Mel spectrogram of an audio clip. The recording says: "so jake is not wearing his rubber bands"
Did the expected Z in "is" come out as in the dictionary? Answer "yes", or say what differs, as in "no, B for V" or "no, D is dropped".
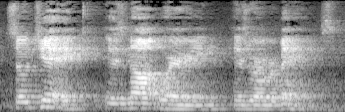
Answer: yes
